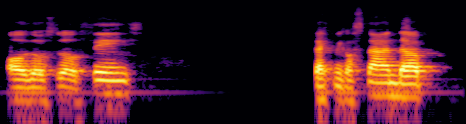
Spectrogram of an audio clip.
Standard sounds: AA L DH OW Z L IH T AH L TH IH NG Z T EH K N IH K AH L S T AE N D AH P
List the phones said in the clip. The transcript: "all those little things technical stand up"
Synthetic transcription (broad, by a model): AA L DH OW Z L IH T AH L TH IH NG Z T EH K N IH K AH L S T AE N D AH P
